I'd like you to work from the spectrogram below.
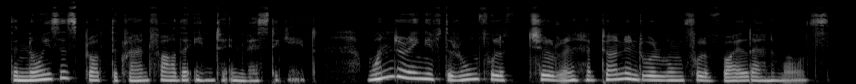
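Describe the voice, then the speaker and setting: A woman's voice, dark and mellow, has a soothing, calm tone and is somewhat breathy. Her pitch varies in an ordinary way, and the sound is dry and close with no echo. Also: very clean recording, silent background. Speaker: sleep story narrator. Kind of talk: sleep story. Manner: soft, soothing, calm.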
